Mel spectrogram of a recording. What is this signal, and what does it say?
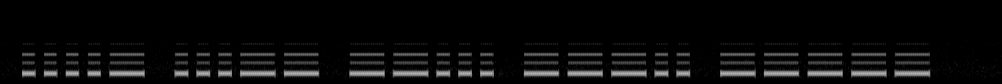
Morse code, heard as a keyed tone, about 11 wpm, 510 Hz. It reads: 43780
